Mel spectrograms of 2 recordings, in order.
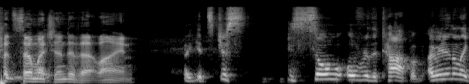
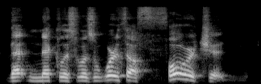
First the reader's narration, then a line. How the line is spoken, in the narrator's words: Diana Rigg ... rolls her eyes and waves her hand in the air as she says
